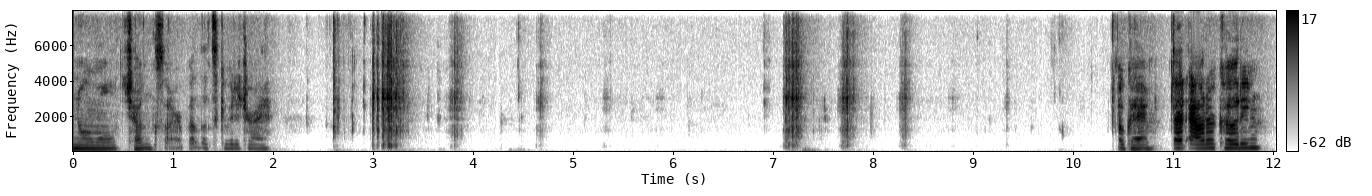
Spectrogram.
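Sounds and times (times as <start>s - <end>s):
person chewing crunchy pretzel: 2.4s - 6.3s, 6.9s - 10.2s.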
